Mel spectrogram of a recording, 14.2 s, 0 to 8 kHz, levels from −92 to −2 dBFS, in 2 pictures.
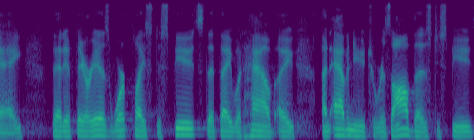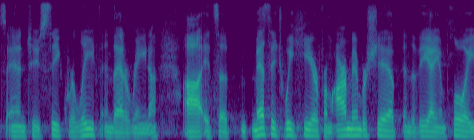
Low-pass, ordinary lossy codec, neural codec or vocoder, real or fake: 7.2 kHz; Opus, 32 kbps; none; real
